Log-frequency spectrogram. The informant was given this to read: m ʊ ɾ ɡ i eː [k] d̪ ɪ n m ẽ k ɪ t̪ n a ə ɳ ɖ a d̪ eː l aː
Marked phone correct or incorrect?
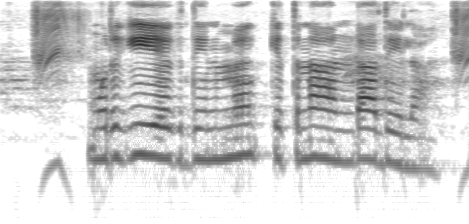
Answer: correct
